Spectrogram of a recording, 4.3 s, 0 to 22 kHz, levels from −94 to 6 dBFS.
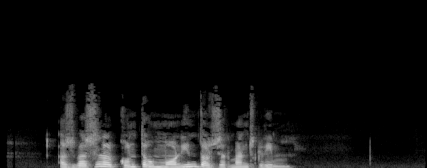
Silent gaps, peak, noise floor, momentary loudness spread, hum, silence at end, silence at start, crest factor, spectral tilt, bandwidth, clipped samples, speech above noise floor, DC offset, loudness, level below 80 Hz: none; -2 dBFS; -73 dBFS; 10 LU; none; 1.35 s; 0.6 s; 20 dB; -7 dB/octave; 9.6 kHz; under 0.1%; 55 dB; under 0.1%; -19 LUFS; -72 dBFS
